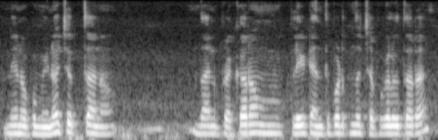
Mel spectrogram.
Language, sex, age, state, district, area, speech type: Telugu, male, 45-60, Andhra Pradesh, Anakapalli, rural, spontaneous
